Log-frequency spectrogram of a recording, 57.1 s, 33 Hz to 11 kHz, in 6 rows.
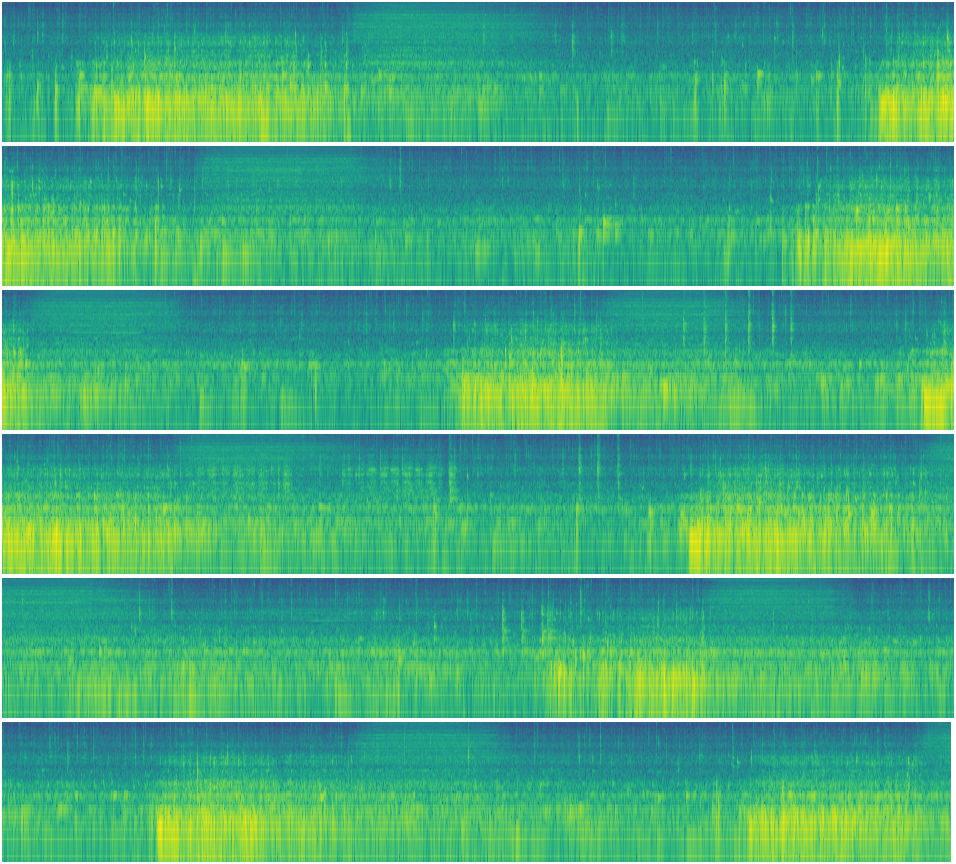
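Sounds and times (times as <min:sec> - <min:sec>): diver exhaling bubbling air: 0:00.7 - 0:05.4, 0:08.7 - 0:13.4, 0:17.4 - 0:20.9, 0:23.5 - 0:26.7, 0:28.0 - 0:33.6, 0:35.1 - 0:40.6, 0:43.4 - 0:47.0, 0:49.0 - 0:53.1, 0:54.7 - 0:57.0
regulator inhale hiss: 0:03.4 - 0:05.7, 0:11.4 - 0:13.6, 0:19.2 - 0:21.1, 0:25.0 - 0:26.7, 0:30.2 - 0:32.3, 0:37.8 - 0:39.7, 0:45.1 - 0:46.9, 0:51.1 - 0:52.9, 0:56.8 - 0:57.0.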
